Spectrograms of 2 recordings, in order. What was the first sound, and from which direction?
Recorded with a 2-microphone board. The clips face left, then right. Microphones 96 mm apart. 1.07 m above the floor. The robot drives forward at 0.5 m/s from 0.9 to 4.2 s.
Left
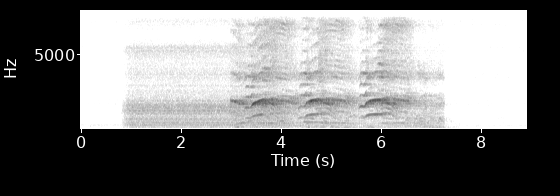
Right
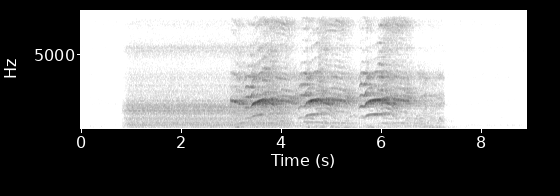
A bird, 20° left (ahead or behind).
